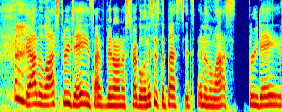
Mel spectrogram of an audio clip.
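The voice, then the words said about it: Hoarse, strained, mostly lost voice. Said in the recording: “My voice is gone. ... I've had to listen to this voice for the last 3 days, and it does sound better. ... It sounds way better.”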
